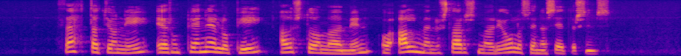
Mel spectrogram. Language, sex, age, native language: Icelandic, female, 40-49, Icelandic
